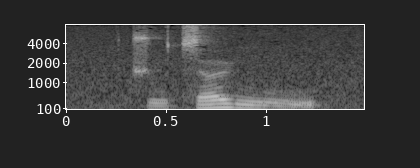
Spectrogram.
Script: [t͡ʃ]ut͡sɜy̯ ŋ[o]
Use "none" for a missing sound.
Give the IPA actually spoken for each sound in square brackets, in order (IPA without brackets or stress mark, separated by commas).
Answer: t͡ʃ, u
